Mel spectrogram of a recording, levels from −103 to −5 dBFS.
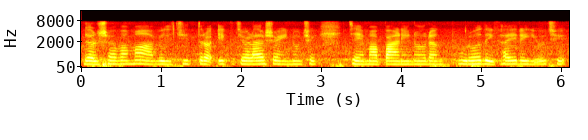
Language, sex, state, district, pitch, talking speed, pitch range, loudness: Gujarati, female, Gujarat, Valsad, 215 Hz, 130 wpm, 205-220 Hz, -19 LUFS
